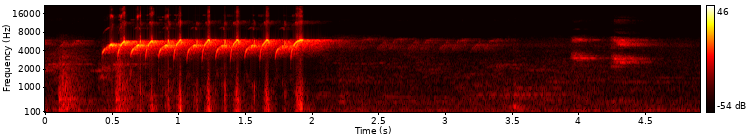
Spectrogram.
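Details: Mountain white-eye giving a fast, shrill twittering run of high chirps lasting about a second and a half, followed by a few softer high notes after a pause.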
